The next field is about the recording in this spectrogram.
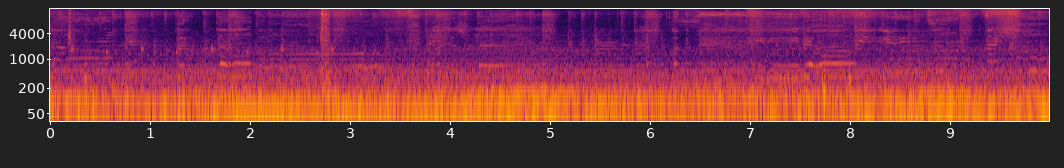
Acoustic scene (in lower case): car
